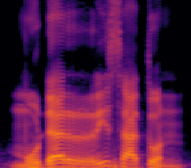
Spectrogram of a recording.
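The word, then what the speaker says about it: مُدَرِّسَةٌ: Mudarrisatun, mudarrisatun ini dibacanya ri. Karena apa? Di bawah tasdid. Yang ini ya. Ini di bawah tasdid, harokatnya di bawah, berarti bacanya kasroh.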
